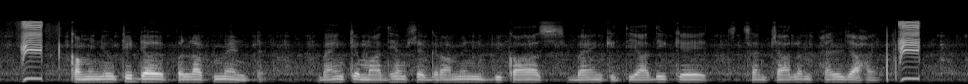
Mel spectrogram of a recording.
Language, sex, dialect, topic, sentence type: Magahi, male, Central/Standard, banking, statement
